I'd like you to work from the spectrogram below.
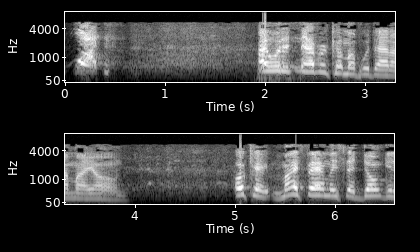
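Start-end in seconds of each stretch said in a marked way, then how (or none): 0.1-4.0 loud, high comic disbelief; hammed-up incredulous shout; astonished outburst. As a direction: exclaim it, utterly floored. Acts out astonishment at her answer.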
